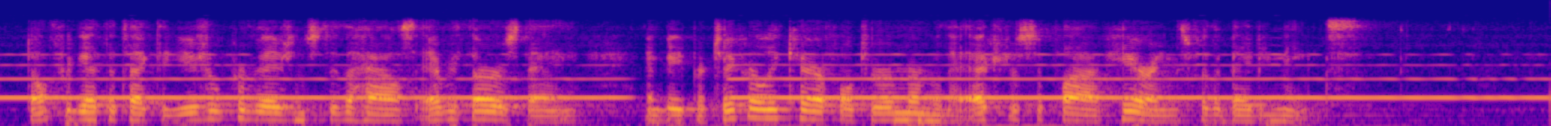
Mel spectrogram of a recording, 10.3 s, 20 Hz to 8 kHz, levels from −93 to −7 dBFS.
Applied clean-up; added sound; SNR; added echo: none; Wind instrument, woodwind instrument; 4 dB; reverberation time 1.3 s.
